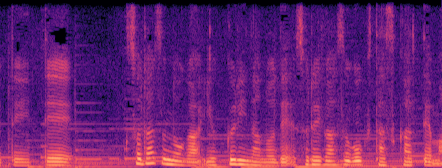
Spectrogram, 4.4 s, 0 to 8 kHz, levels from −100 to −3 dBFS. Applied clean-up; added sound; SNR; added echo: none; none; none; none.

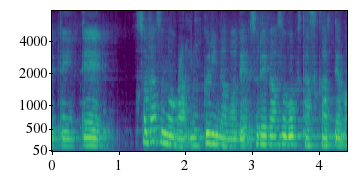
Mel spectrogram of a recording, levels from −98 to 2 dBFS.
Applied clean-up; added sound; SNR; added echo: neural separator model SepFormer DNS4.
